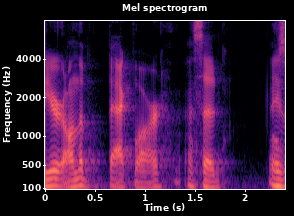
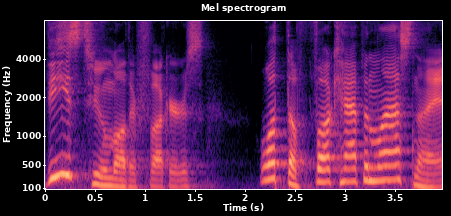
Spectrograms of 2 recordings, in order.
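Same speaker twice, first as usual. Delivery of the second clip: put-on loud, slow, stumbling drunken slurred outburst; 8 semitones higher, 8 dB louder than usual. Retelling what a drunk guy said to the two bartenders, imitating drunk slurring. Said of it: "I can hear him slurring".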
